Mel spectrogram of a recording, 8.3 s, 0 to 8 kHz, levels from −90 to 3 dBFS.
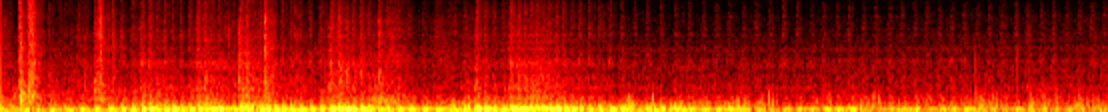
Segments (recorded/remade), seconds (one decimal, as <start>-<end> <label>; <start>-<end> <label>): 0.0-8.3 recorded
